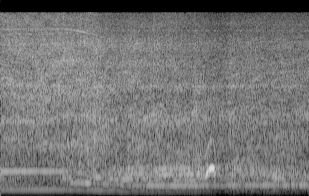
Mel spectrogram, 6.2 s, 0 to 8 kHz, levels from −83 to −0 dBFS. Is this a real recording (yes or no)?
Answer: yes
